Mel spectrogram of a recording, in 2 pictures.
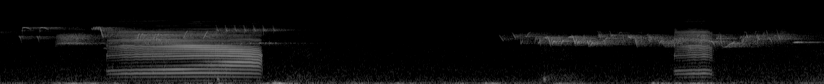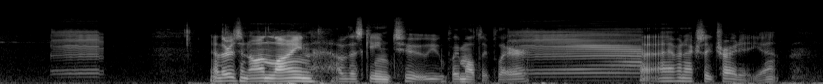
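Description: A game call bleats in short, pitched bursts.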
